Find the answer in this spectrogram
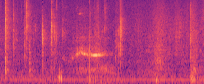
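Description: Scattered light knocks and taps of a sandwich being put together on a kitchen counter, with a brief high tone about halfway through.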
